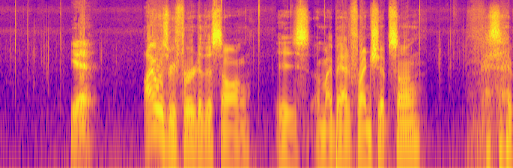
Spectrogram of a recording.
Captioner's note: laughs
